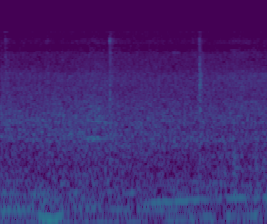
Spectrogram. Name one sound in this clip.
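A glass door swings shut with a soft thud.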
